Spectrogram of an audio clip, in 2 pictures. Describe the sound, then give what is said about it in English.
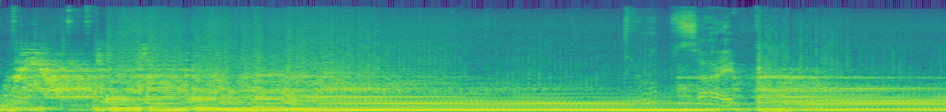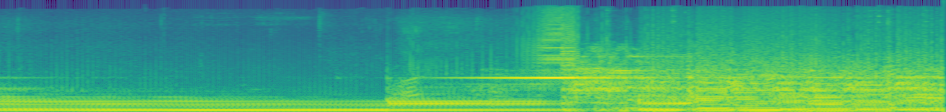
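A loud guitar with distortion blended with a clean tone, played on the low pickup, sustaining thick, buzzing low notes that shift pitch a few times, with a brief spoken apology partway through. “What's doing is it's got the distortion and the clean tone together.”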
